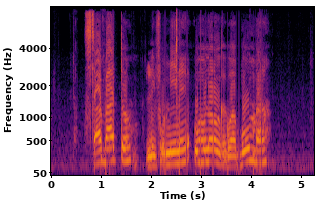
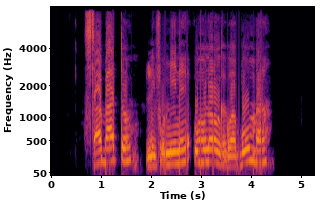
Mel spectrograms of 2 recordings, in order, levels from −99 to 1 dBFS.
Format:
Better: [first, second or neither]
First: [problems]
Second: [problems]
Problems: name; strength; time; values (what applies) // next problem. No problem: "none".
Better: second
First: background sound (Motor vehicle (road)); 20 dB below the speech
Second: none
